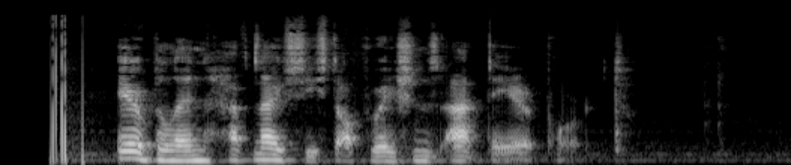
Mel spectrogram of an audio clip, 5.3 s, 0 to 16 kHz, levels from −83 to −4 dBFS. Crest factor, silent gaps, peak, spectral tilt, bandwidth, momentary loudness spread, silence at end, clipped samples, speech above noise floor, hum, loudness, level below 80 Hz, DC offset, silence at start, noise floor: 22 dB; none; -8 dBFS; -5 dB/octave; 11.5 kHz; 23 LU; 1.15 s; under 0.1%; 38 dB; none; -28 LUFS; -60 dBFS; under 0.1%; 0.4 s; -65 dBFS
